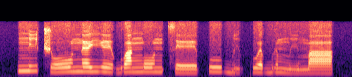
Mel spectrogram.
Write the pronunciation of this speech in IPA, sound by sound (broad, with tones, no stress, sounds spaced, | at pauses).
n i˦ t͡ʃ oː˨˦ n ɛ˦ j e˦˨ ɡʷ a˦ ŋ oː˦ n t͡s eː˨ p u˦ b i˨ kʷ ɛ˦ b ɪ˦ m i˨ m a˦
